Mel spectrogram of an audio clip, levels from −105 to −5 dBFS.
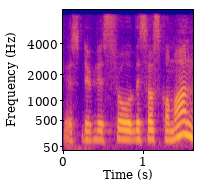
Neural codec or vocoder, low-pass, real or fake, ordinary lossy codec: codec, 16 kHz, 0.5 kbps, X-Codec, HuBERT features, trained on balanced general audio; 7.2 kHz; fake; MP3, 64 kbps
